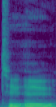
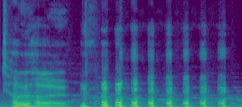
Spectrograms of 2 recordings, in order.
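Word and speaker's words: Touhou: It's pronounced like Toho.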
